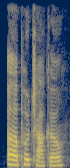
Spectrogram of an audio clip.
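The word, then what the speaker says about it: Pochacco: Kirsten, how do you pronounce this one, number 4? Pochaco.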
